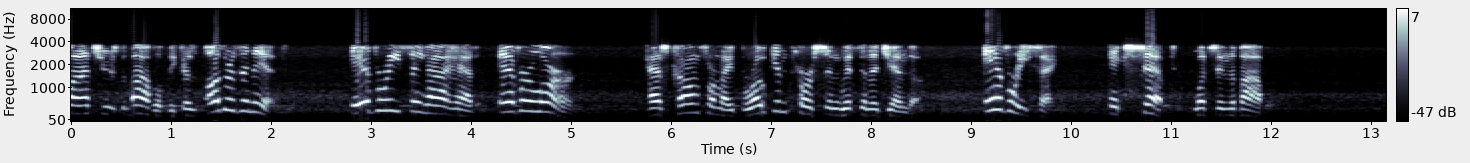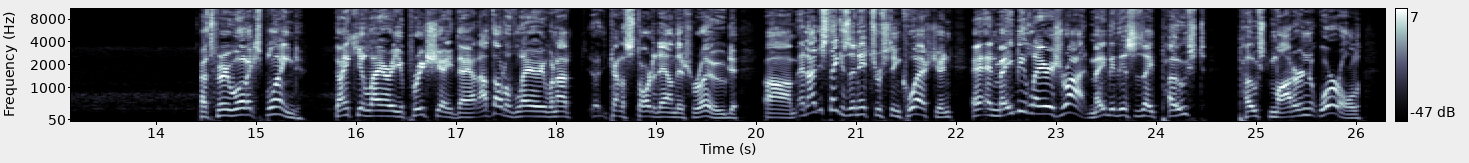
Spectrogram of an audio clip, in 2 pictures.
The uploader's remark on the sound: calls in from Washington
